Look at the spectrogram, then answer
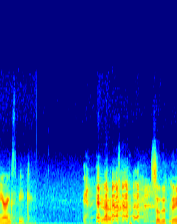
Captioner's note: laughter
